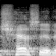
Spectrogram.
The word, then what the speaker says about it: chesed: Hebrew word in English is spelled C-H-E-S-E-D, chesed, C-H-E-S-E-D. And it means kindness, mercy, loving kindness, unfailing love, tenderness, and faithfulness.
